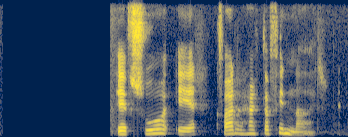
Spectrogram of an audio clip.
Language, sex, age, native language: Icelandic, female, 40-49, Icelandic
